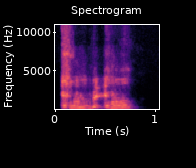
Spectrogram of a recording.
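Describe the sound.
A voice imitates a cough with two quick, throaty, voiced bursts run together in under a second, fairly loud, then silence.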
